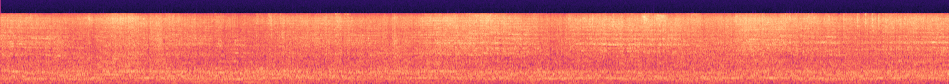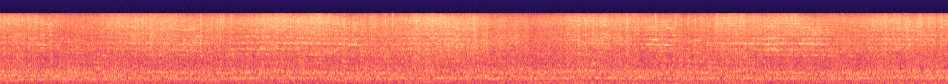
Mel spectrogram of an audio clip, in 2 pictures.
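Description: Empty CSX autorack freight cars rolling past at close range: a loud, steady rumble of steel wheels on rail, with recurring high-pitched wheel squeal.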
